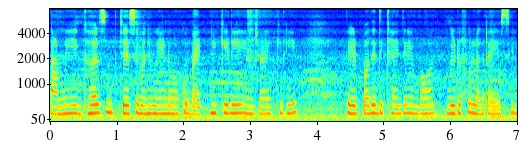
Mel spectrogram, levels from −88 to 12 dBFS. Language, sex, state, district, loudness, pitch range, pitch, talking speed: Hindi, female, Uttar Pradesh, Budaun, -15 LUFS, 205-225 Hz, 215 Hz, 250 wpm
